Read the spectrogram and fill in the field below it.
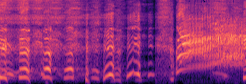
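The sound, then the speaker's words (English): A voice imitates a scream, starting with a burst of quick, wavering vocal yelps, then holding one loud, steady, high-pitched scream that stays level without rising until the end. “But it's like a steady, like pitched scream. It doesn't inflate.”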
